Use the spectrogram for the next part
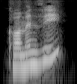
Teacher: Pay attention to the way the voice rises at the end of the question in German.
